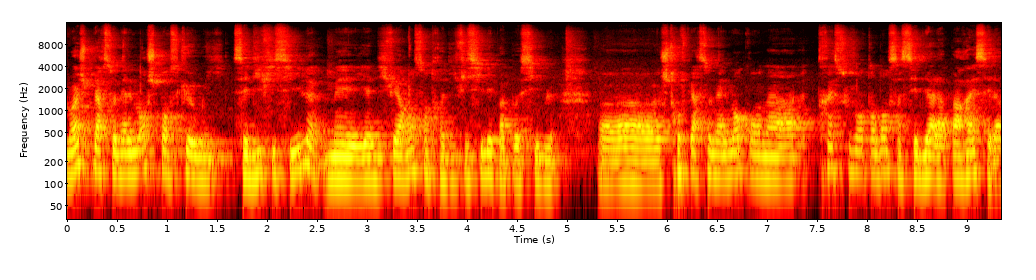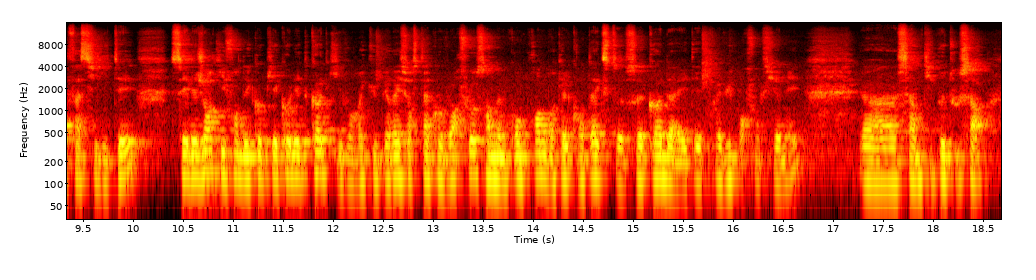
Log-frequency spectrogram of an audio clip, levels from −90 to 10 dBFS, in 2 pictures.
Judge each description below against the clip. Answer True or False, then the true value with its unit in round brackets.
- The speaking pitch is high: False (120 Hz)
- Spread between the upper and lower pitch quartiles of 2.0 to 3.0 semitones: True (2.5 semitones)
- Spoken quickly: True (230 wpm)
